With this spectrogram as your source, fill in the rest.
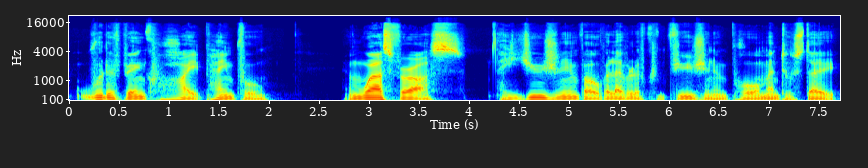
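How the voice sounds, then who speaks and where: A man's voice: extremely low pitch, no room sound, clean studio sound. A man playing a fussy, verbose doctor in an audio drama, speaking in a clinical, pedantic, hedging manner. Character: fussy, verbose male small-town doctor.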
